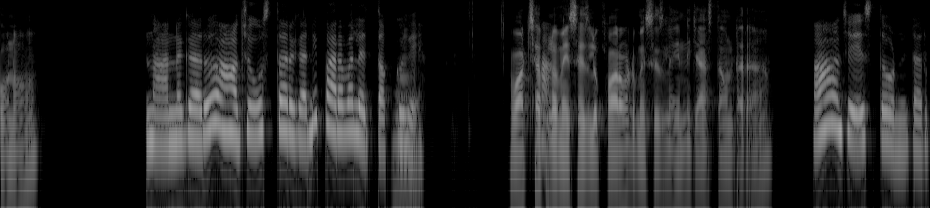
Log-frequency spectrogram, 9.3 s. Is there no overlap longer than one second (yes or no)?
yes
